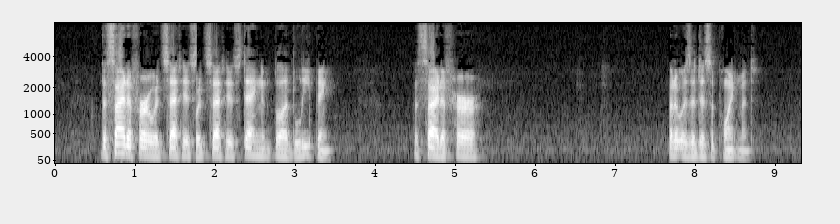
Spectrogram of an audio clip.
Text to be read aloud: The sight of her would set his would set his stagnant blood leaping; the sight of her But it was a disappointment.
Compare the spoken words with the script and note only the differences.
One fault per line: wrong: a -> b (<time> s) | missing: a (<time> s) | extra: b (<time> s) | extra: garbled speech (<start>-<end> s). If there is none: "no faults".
no faults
